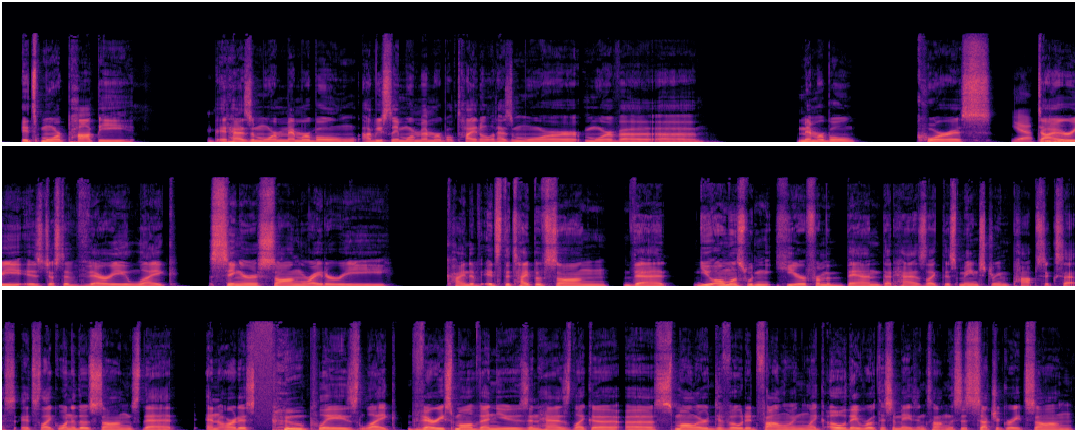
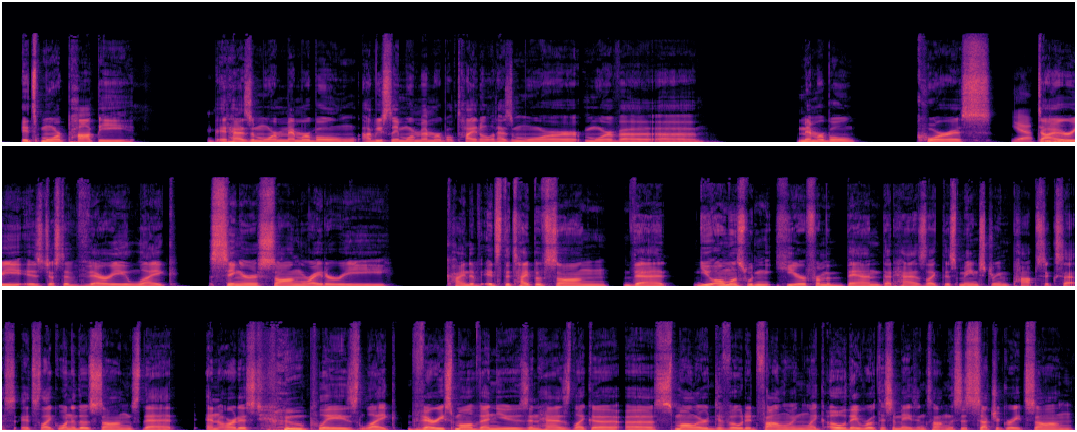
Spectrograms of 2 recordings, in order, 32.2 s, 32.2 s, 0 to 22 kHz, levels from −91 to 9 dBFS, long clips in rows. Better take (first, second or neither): second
